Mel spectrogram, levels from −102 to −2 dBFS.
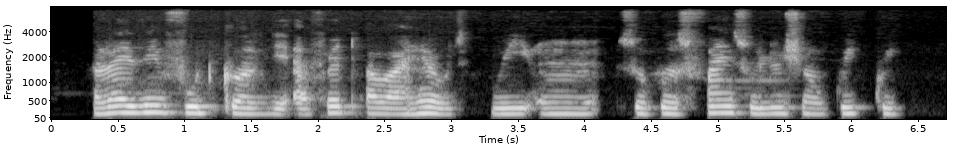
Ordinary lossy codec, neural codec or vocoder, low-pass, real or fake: none; none; 7.2 kHz; real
